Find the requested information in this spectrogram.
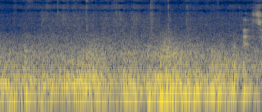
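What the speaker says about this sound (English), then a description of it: "It's going to thunder" Loud rumbling thunder rolls continuously through a storm, deep and sustained with steady rain hiss underneath, swelling slightly in the middle before easing.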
